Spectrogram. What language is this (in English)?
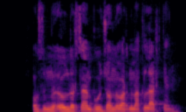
Uzbek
